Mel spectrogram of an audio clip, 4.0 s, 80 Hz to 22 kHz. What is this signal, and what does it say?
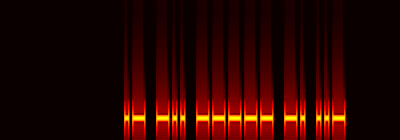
Morse code, heard as a keyed tone, about 30 wpm, 700 Hz. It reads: AD0NU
